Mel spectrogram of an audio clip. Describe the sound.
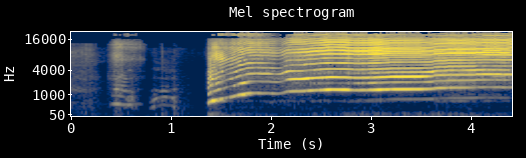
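A few soft low grunts, then a loud imitated elk bugle blown on a call: a tone sweeps upward into a piercing, harmonic-rich whistle that holds steady for several seconds.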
